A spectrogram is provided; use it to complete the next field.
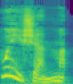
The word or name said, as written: wei4shen2me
